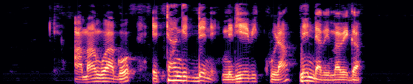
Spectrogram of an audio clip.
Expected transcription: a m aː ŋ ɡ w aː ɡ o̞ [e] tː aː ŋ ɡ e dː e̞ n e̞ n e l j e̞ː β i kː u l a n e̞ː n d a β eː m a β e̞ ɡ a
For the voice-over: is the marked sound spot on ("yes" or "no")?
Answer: yes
